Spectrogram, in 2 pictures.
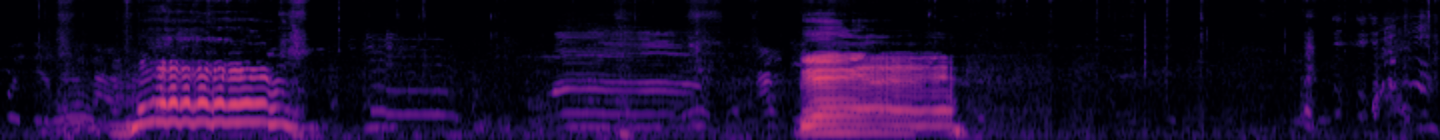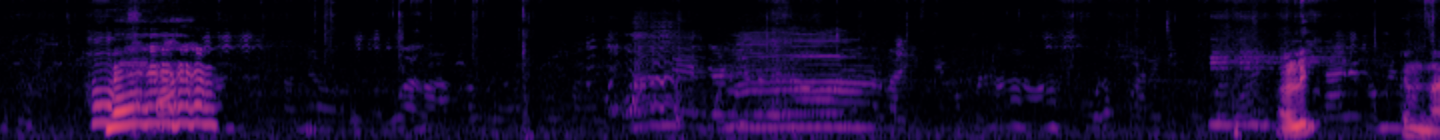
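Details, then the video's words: Mini goats and baby goat kids on a goat farm: loud, wavering bleats in several separate bursts a few seconds apart, with a man talking in Gujarati between them. "mini goats and big goat baby"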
